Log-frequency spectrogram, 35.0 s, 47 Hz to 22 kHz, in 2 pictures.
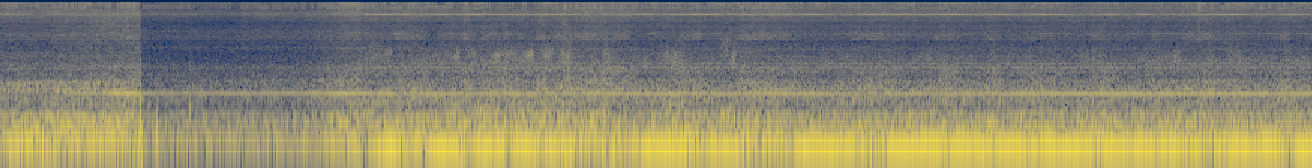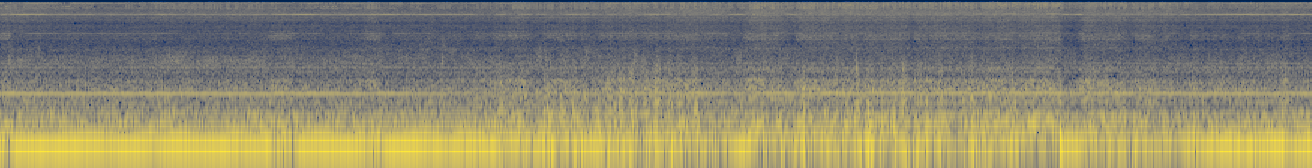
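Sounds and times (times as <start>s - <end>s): vacuum cleaner running on carpet: 0.0s - 34.9s.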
